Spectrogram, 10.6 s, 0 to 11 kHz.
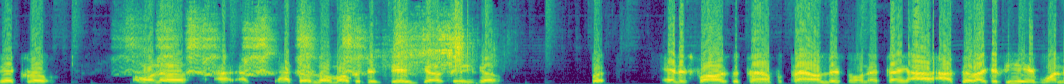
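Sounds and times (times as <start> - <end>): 
speech: 0.0 - 0.6, 1.2 - 5.1, 5.9 - 10.6
crow cawing: 1.1 - 4.8.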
